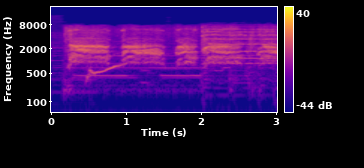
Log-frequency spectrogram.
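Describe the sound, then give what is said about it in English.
A big mother bird squawks loudly, one harsh, wavering cry rising in pitch and running on for about three seconds with brief breaks, with no talking. “It's a mama bird again.”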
